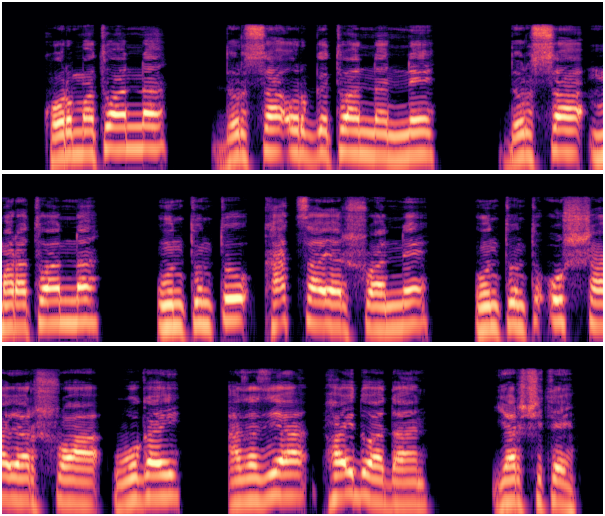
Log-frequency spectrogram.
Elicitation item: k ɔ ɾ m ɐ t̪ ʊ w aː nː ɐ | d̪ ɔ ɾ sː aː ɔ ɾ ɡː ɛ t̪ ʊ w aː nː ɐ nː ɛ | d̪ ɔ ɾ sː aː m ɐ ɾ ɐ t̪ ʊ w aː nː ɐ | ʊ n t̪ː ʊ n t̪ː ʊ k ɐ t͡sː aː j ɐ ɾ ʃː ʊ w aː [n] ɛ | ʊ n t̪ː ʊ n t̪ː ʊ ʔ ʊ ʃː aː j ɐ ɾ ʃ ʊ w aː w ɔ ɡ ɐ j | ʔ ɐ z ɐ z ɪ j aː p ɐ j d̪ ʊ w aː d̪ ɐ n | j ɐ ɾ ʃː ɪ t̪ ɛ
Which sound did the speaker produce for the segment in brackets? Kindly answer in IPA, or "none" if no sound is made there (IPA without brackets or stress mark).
nː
